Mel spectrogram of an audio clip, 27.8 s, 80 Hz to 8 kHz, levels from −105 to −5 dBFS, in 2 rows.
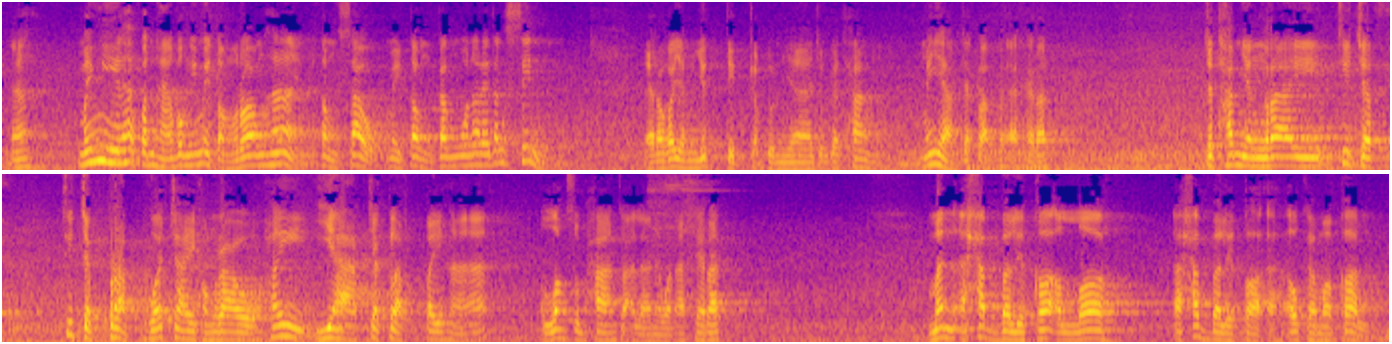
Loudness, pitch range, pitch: -21 LUFS, 130-170 Hz, 145 Hz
